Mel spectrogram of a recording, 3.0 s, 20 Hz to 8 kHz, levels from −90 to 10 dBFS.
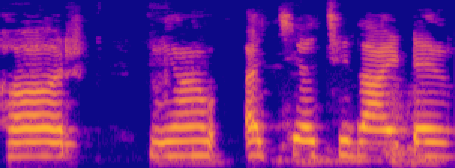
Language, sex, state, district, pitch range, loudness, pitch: Hindi, male, Uttarakhand, Uttarkashi, 240-255 Hz, -13 LUFS, 245 Hz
